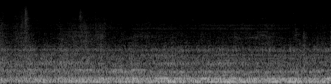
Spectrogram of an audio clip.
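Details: Maytag LDG312 gas dryer after replacing the gas valve ignition solenoid coils; heat now comes on and cycles. Steady low drum rumble with an even hum, no scraping or thumping; normal dryer operation.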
